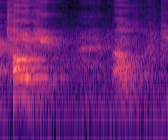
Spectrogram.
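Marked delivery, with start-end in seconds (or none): 0.0-0.5 higher and louder, a sharp reprimand; sister scolding. Retold or imitated. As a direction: land it like the slap itself. Sister after slapping him.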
